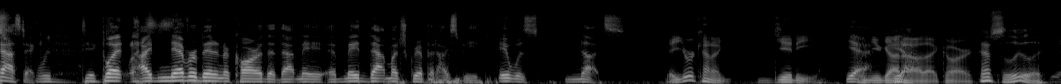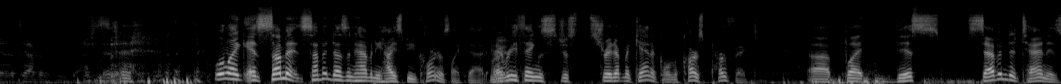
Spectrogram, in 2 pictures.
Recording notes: Crazy Weather at #GRIDLIFE Midwest. At Gingerman raceway.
